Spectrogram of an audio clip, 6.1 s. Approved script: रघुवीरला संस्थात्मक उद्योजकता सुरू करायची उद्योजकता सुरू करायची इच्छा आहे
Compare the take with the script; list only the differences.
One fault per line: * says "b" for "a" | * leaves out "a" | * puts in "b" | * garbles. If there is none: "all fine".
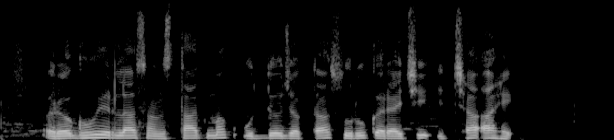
* leaves out "उद्योजकता सुरू करायची"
